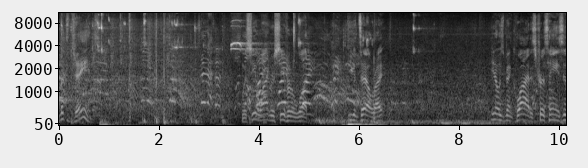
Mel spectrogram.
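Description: A crowd murmurs in a large arena.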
